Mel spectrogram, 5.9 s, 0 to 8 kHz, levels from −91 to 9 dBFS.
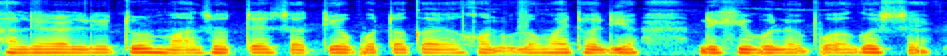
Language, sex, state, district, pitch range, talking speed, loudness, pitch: Assamese, male, Assam, Sonitpur, 125-130 Hz, 100 wpm, -15 LUFS, 130 Hz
